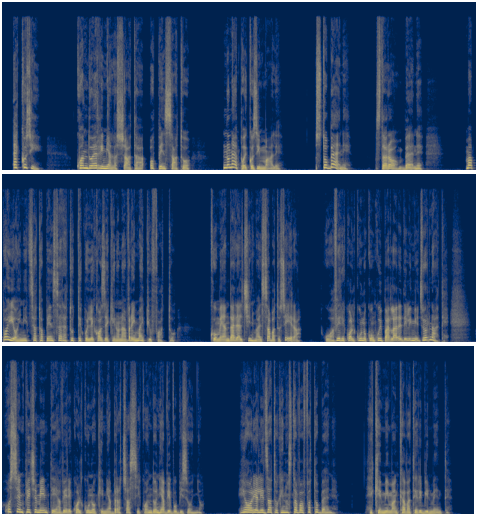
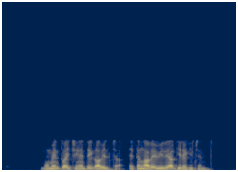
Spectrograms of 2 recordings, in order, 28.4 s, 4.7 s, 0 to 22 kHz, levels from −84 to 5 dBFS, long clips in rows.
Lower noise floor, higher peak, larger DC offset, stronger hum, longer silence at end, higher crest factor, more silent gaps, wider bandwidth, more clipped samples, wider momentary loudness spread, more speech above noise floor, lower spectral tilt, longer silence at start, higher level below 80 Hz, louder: second, -71 dBFS vs -80 dBFS; about the same, -2 dBFS vs -4 dBFS; neither; neither; about the same, 0.5 s vs 0.55 s; about the same, 18 dB vs 20 dB; neither; first, over 20 kHz vs 4.1 kHz; neither; second, 12 LU vs 16 LU; second, 53 dB vs 58 dB; second, -4 dB/octave vs -7.5 dB/octave; second, 0.25 s vs 0.8 s; first, -54 dBFS vs -64 dBFS; first, -19 LUFS vs -22 LUFS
